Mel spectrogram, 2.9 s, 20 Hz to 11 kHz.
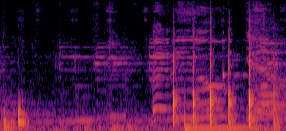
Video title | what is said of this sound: Google Pixel 8 Pro TEST 1 an après toujours intéressant ? | on dirait qu'il y a un espace dessous l'écran de vide il sonne creux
